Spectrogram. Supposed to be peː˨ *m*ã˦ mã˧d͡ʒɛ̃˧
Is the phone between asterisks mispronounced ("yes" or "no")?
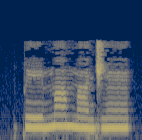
no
